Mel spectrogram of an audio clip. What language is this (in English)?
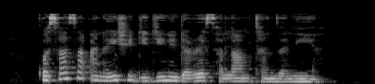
Swahili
